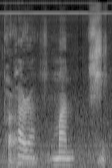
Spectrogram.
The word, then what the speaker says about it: Paramanchi: Paramanchi, pronounced Paramanchi.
